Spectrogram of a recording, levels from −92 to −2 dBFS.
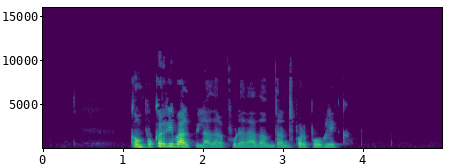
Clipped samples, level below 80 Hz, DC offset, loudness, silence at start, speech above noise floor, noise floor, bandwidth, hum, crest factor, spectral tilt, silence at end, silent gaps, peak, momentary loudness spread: under 0.1%; -88 dBFS; under 0.1%; -26 LUFS; 1.1 s; 58 dB; -83 dBFS; 8 kHz; none; 24 dB; -8 dB/octave; 1.35 s; none; -4 dBFS; 16 LU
